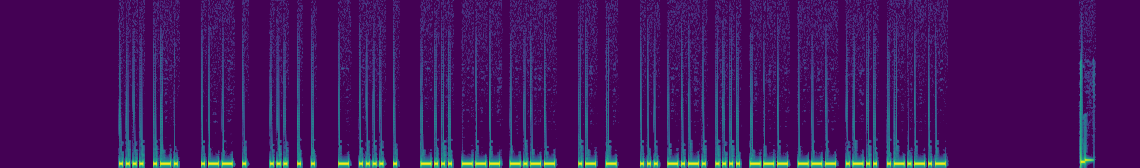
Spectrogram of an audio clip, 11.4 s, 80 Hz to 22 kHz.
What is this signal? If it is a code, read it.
Morse code, heard as a keyed tone, about 34 wpm, 700 Hz. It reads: HR WE SEE THE BOY AT SCHOOL.
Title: Sentences from Top 300 Words and Abbreviations 35wpm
